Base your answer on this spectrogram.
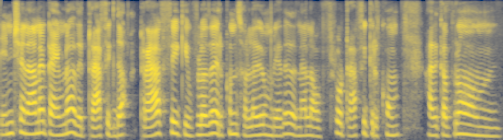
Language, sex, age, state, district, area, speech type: Tamil, female, 18-30, Tamil Nadu, Dharmapuri, rural, spontaneous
